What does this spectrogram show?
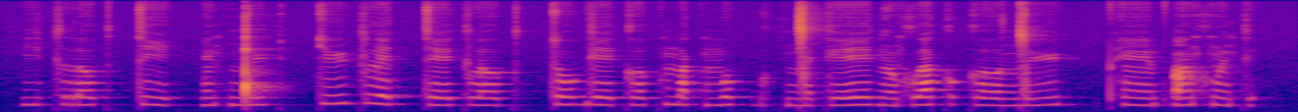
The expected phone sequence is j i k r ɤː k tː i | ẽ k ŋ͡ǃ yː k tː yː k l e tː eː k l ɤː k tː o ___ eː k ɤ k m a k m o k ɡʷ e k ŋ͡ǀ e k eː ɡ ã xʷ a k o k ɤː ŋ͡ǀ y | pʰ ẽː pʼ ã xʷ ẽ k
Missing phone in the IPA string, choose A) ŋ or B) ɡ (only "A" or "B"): B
